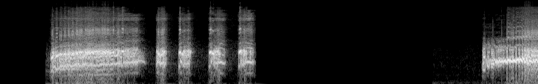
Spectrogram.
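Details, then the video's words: Sumatran female red junglefowl luring a male: one long rasping cry followed by four quick harsh clucks, a pause, then another drawn-out hoarse note begins. "suara kokok ayam hutan betina pemikat ayam jantan"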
